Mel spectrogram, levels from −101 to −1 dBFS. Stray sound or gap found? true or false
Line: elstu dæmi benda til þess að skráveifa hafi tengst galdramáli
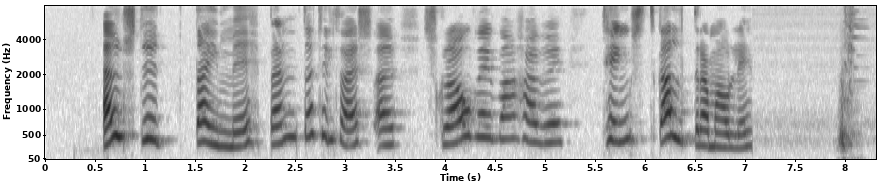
true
